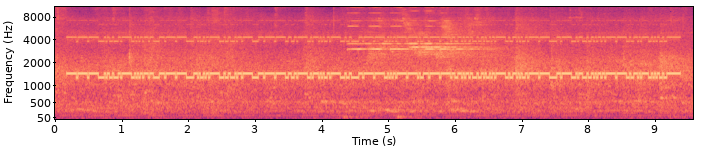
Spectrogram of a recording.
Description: RTTY (45.45 baud, 170 Hz shift), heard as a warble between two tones, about 1360 Hz centre, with radio static, a narrow filter and the noise of a subway station. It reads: RQOTD HOIGS TRBWF DLSTH FLXRL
